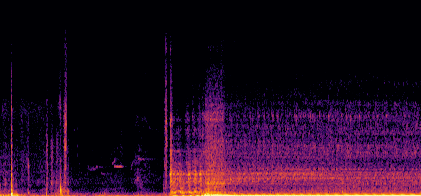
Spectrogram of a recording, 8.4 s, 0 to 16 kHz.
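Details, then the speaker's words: Fiat 500 after alternator and auxiliary belt replacement: a few clicks, short crank, then smooth steady idle with no belt squeal; belt stays in place. "Okay, it's start."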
